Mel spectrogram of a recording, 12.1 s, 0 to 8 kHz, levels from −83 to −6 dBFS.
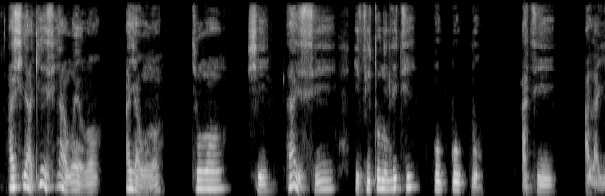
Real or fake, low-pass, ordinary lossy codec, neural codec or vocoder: fake; 7.2 kHz; AAC, 32 kbps; codec, 16 kHz, 16 kbps, FreqCodec, smaller model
